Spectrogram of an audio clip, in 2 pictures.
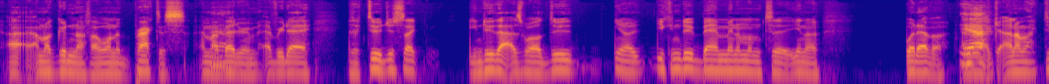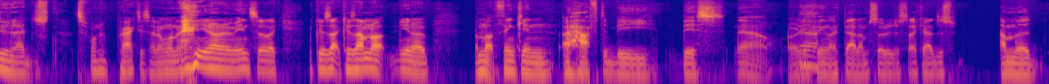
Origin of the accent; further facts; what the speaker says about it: Australia; now in Los Angeles, United States; Yes, I am from Australia.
